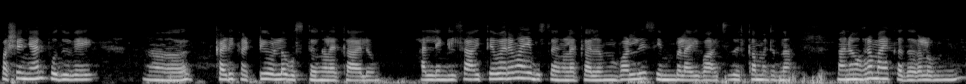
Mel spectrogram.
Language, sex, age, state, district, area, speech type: Malayalam, female, 18-30, Kerala, Ernakulam, rural, spontaneous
